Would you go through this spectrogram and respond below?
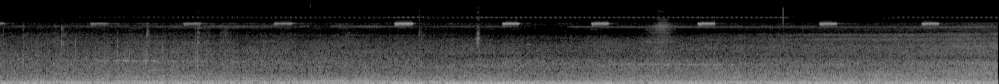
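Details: At night along a walk to the store, a cricket repeats a single clear high chirp about every one and a half seconds, steady and evenly spaced, against a broad low background of distant traffic.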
